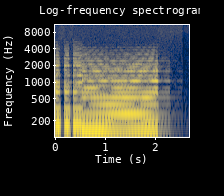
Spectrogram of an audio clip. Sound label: organ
